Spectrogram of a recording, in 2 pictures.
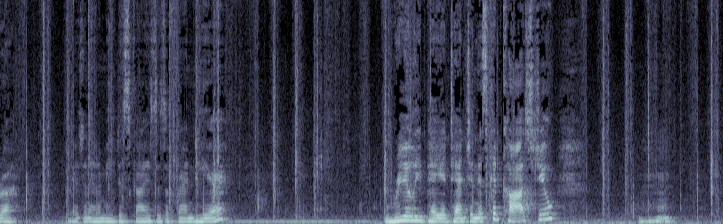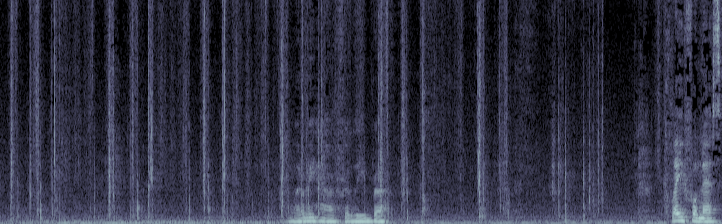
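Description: A deck of cards is shuffled with quick, light flicks and clicks.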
